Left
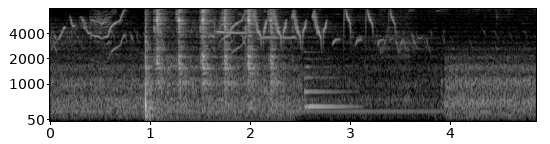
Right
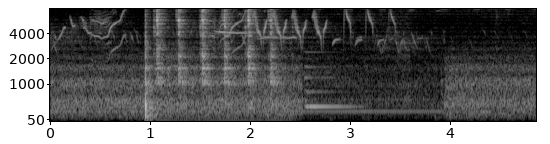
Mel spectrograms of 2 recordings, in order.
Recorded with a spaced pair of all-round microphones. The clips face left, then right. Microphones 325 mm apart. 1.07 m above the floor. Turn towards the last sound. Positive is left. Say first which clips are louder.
# left 4 dB
turn(degrees=75)  # may be behind; listen again after turning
